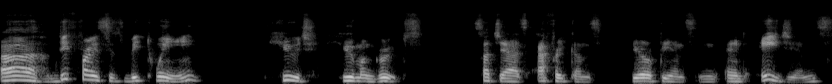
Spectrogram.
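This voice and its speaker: Very slow and somewhat breathy, a man with a Japanese accent talks in a fairly high voice with lively intonation on a very clean recording with a silent background. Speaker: lecturer. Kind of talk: casual conversation. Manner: halting.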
